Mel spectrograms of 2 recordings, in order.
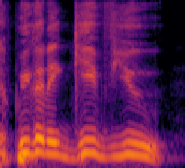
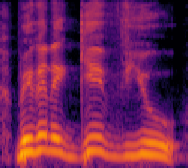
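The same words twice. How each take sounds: The two takes are said the same way.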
